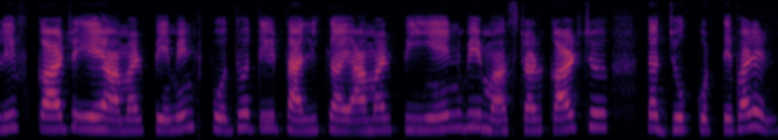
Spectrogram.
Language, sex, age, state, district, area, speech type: Bengali, female, 18-30, West Bengal, North 24 Parganas, rural, read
